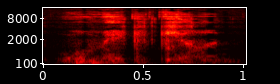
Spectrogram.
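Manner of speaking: very soft, whispered romance-narrator tease; hushed, voiceless whisper; whispered sales pitch. Acted. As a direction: whisper it like a secret scheme.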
